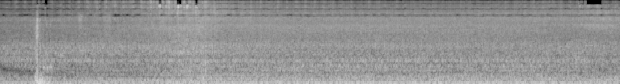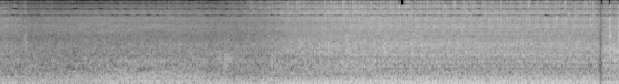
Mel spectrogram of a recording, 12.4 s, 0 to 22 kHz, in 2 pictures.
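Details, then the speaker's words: Ram 1500 5.7 HEMI at idle after resurfacing warped exhaust manifolds, replacing broken studs/bolts and new gaskets: steady, smooth exhaust note, exhaust manifold tick gone; healthy idle. "Okay guys, as you can hear, it sounds a lot better now. I don't hear an exhaust manifold tick anymore."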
